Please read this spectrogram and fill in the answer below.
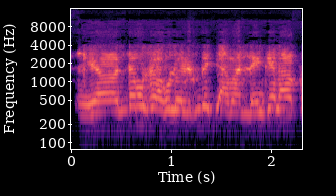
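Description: A person talking through a phone's speaker during a call, the voice thin and cut off at the top like a phone line, with a faint steady hum beneath.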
